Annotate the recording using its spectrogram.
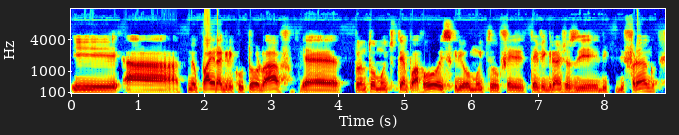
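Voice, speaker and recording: At a very slow pace, a man speaks in a monotone, flat way at a medium pitch, his loudness very even. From Santa Catarina, Brazil (Pouso Redondo, then Navegantes from age 12). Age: 40s. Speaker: mayor-elect, businessman. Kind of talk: TV interview.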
